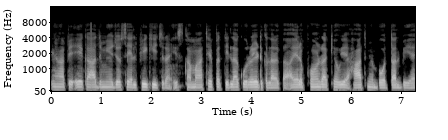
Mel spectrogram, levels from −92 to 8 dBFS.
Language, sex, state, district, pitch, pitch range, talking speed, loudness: Hindi, male, Bihar, Jamui, 105 Hz, 100-110 Hz, 215 wpm, -21 LUFS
